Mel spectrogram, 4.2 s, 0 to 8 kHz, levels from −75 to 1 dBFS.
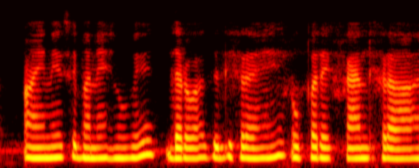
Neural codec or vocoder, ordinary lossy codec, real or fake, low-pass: autoencoder, 48 kHz, 32 numbers a frame, DAC-VAE, trained on Japanese speech; AAC, 32 kbps; fake; 7.2 kHz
